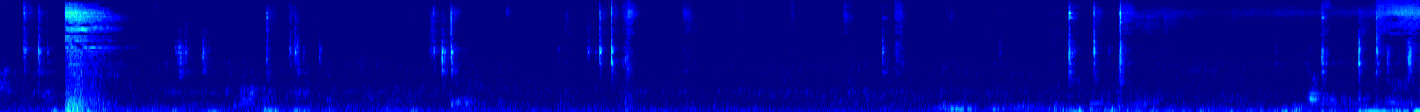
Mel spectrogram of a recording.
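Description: Scattered metal clicks and clinks of a combination wrench on the bolts of a tractor clutch pressure plate, with a short metallic clatter about a second in.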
